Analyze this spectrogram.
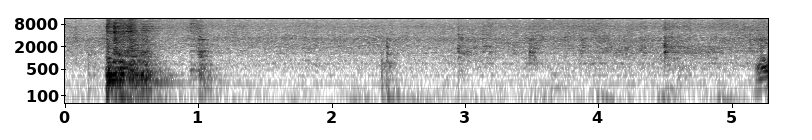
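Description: Rice noodles and greens sizzling softly in a stainless steel frying pan as they are stirred with chopsticks, with a few light clicks of the chopsticks against the pan. A brief loud clatter comes about half a second in.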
